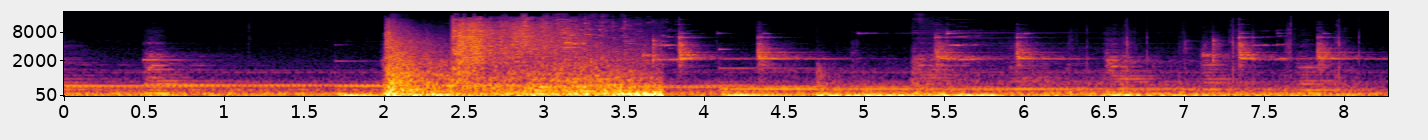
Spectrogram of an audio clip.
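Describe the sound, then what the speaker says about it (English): Glass pane above a laboratory door shattering in the adventure game Gibbous: one loud, bright crash of breaking glass lasting under two seconds, then scattered tinkling shards falling, with a steady low game background hum throughout and no talk. "I got rid of the glass above the door to the lab"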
